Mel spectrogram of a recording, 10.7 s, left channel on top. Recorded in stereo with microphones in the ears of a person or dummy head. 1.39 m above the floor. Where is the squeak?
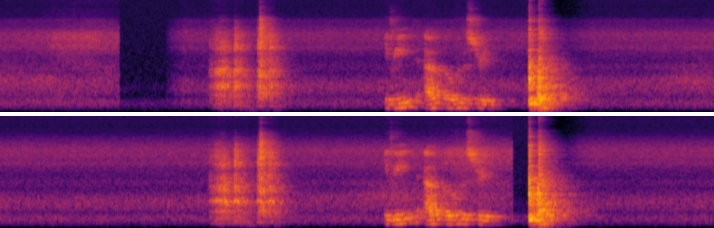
5° left (ahead or behind), 1.4 m.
